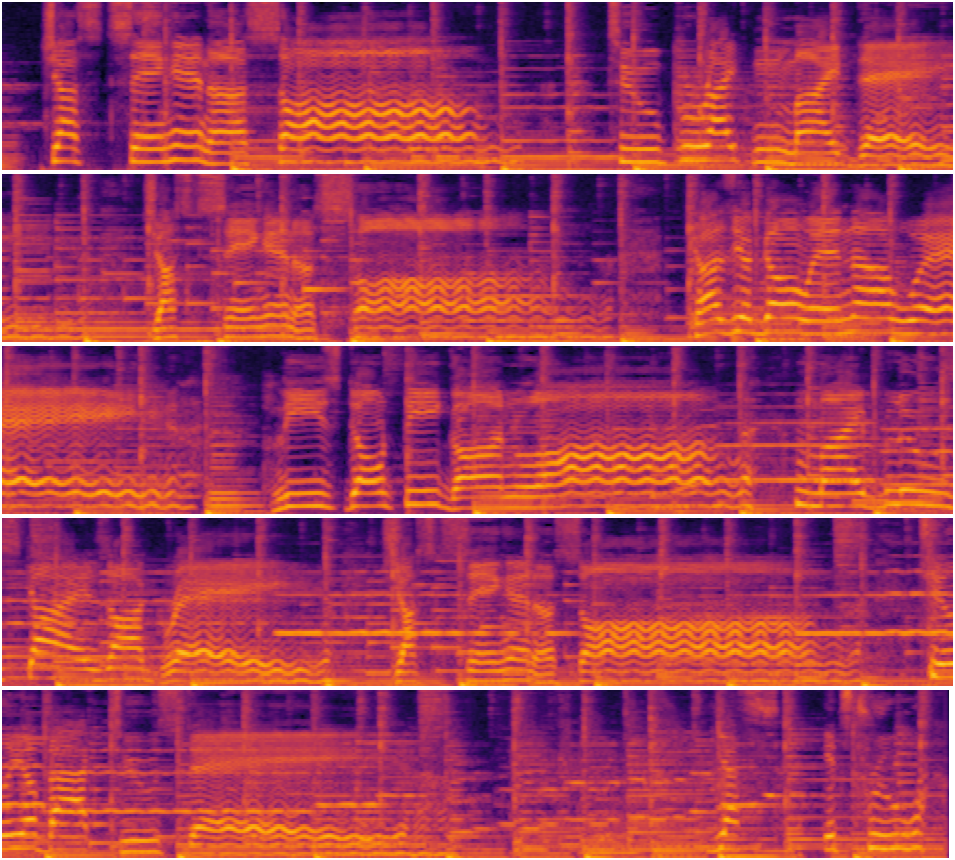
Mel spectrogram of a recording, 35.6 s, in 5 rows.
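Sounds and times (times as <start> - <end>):
person singing a song: 0.2 - 32.1, 33.3 - 35.6.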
